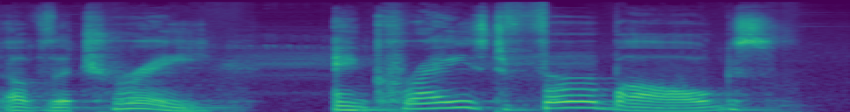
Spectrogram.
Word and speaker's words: furbolgs: the tree, and crazed furbolgs, I used to call them blogs, y'all. Fur blogs. Then I realized it was not pronounced that way.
